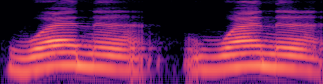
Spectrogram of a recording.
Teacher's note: وَنَا نا نہیں بولیں گے, وا نہیں بولیں گے, نا واو کر کے نہیں بولیں گے, واو. وَنَا نون باریک ہے, آواز کاؤنٹ کے لیے اوپر جائے گی, جبڑا کھلے گا.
